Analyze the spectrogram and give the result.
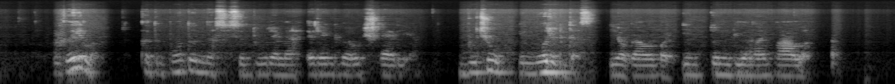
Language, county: Lithuanian, Šiauliai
